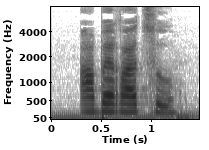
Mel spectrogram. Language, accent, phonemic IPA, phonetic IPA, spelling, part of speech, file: Armenian, Eastern Armenian, /ɑbeʁɑˈt͡sʰu/, [ɑbeʁɑt͡sʰú], աբեղացու, noun, Hy-աբեղացու.ogg
- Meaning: 1. abegha candidate (one preparing to become an abegha) 2. coward, craven, wimp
